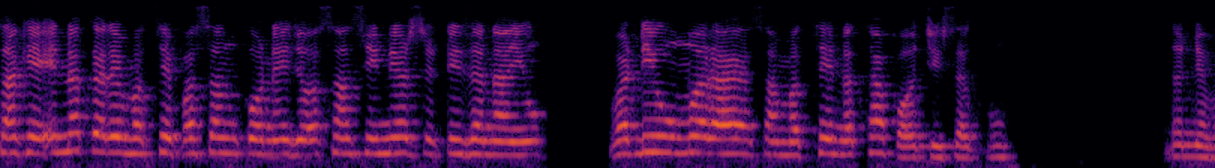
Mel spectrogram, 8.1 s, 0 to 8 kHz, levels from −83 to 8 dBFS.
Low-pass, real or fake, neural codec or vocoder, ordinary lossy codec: 7.2 kHz; real; none; Opus, 16 kbps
